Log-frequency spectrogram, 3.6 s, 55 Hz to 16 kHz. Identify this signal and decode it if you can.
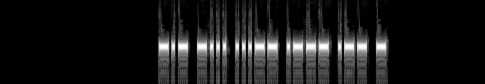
Morse code, heard as a keyed tone, about 47 wpm, 700 Hz. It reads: KB3JWT
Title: USA Call Signs - 3x Character Spacing - 50wpm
